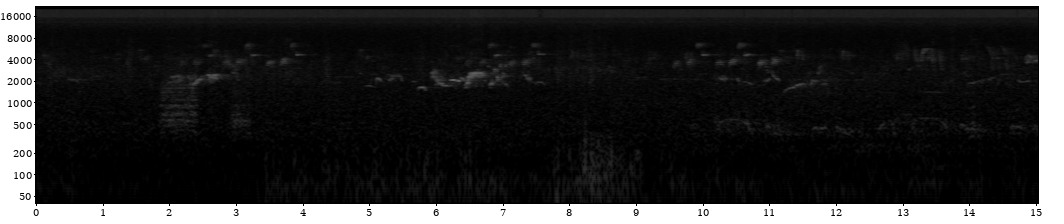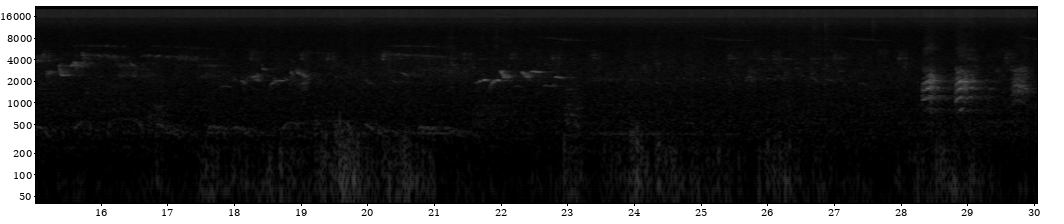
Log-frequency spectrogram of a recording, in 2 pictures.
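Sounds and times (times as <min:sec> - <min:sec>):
songbirds chirping and trilling: 0:00.0 - 0:30.0.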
